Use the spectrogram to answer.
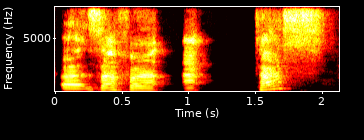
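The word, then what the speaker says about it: Zafer Aktaş: We are joined by head coach of Bahcesehir Koleji Super League team, Zafer Aktas.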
